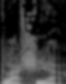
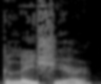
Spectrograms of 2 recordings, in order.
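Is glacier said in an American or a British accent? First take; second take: British; American. First: It is said with a British accent. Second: It is said with an American accent. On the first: "British accent glacier" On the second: "美式英语读 glacier"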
